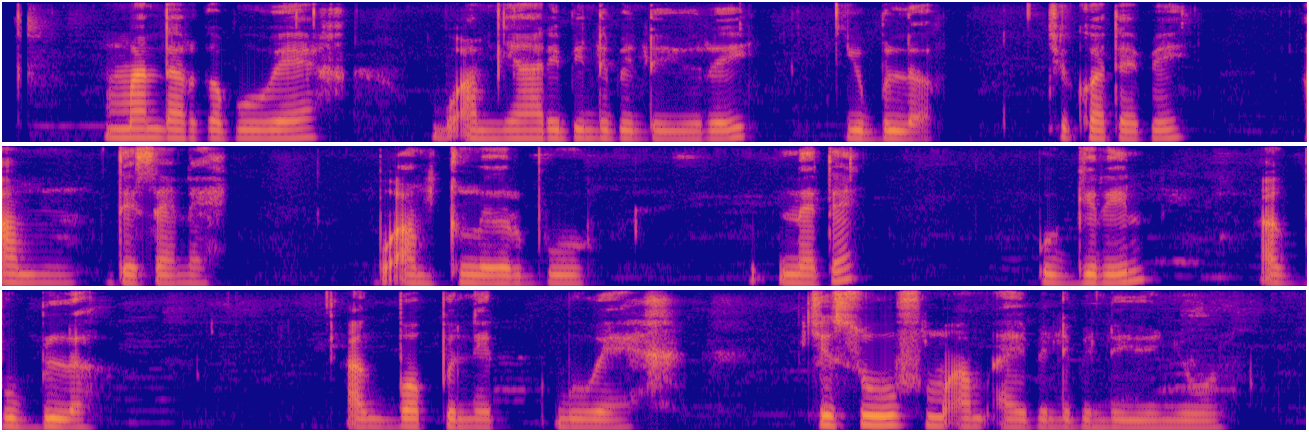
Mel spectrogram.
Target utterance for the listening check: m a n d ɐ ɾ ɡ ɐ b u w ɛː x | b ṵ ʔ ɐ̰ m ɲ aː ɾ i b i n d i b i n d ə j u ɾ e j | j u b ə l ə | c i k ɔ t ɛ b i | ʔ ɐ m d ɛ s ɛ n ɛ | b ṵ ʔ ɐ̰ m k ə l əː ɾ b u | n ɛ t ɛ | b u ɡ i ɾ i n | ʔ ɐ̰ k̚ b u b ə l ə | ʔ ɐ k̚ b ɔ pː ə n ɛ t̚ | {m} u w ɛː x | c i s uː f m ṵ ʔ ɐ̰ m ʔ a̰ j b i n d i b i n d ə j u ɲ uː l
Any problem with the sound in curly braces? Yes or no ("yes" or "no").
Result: yes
